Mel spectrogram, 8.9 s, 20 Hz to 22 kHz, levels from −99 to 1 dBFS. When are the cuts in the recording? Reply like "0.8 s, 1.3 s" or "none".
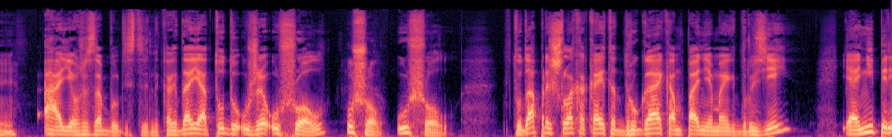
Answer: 3.4 s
